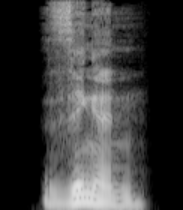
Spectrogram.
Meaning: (noun) gerund of singen; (proper noun) a town in Baden-Württemberg, Germany
- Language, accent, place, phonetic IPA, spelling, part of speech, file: German, Germany, Berlin, [ˈzɪŋŋ̩], Singen, noun / proper noun, De-Singen.ogg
